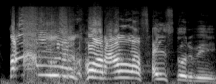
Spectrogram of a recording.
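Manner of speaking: high shouted retort to the congregation; emphatic preacher's shout. Real, not acted. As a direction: burst out at a high pitch, then let it fall. শ্রোতাদের প্রতি জোরালো ঘোষণা. (ওয়াজের চড়া গলায় হাঁক)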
